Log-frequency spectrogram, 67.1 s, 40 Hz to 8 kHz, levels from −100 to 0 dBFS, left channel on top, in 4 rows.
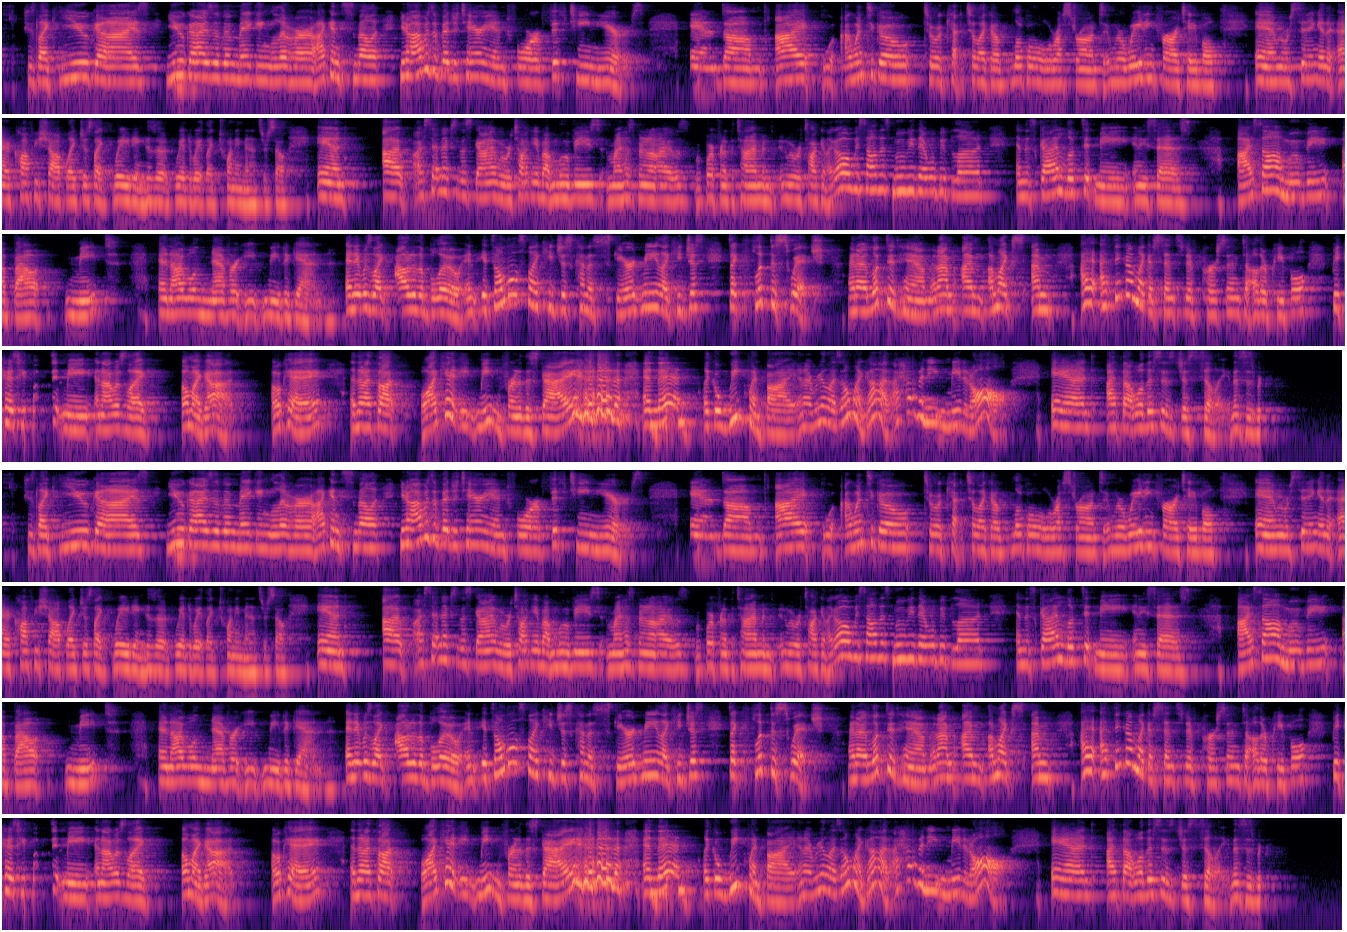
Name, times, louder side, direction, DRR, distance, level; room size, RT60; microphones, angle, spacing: voice 1, 0.3-7.9 8.6-21.1 21.5-31.6 32.0-34.1 34.4-35.0 35.3-43.8 44.2-50.7 51.0-52.2 52.6-53.3 53.7-54.4 54.7-55.3 55.6-62.9 63.5-66.1, left 1 dB, 5° left, 8 dB, 1.4 m, -29 dB
24.5 x 18.5 x 9.9 m, 0.67 s
head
